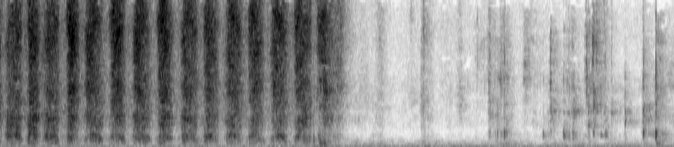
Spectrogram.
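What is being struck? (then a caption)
Rubber slide sandal. A wet bristle brush scrubs the sole and footbed of a black rubber slide sandal with foam, making brisk, rapid back-and-forth scratchy strokes for about two seconds. The scrubbing then turns softer and sparser, with scattered bright scuffs over a steady low hum.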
